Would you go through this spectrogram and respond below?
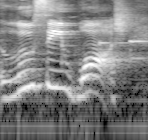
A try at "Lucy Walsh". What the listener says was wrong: No, you said wash. No, you said wash. I'm telling you, you swallowed the L.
